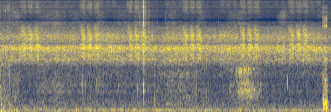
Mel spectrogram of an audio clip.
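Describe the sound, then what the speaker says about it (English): A steady, high insect chirring carries on throughout over a constant outdoor night ambience. It sounds like a Japanese burrowing cricket calling from a short distance. "I just heard a Japanese burrowing cricket."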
